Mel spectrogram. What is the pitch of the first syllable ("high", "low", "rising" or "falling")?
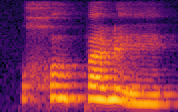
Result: high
